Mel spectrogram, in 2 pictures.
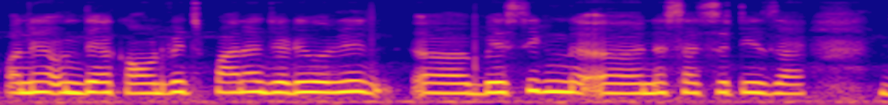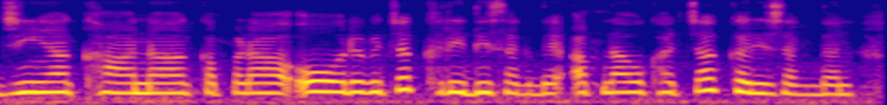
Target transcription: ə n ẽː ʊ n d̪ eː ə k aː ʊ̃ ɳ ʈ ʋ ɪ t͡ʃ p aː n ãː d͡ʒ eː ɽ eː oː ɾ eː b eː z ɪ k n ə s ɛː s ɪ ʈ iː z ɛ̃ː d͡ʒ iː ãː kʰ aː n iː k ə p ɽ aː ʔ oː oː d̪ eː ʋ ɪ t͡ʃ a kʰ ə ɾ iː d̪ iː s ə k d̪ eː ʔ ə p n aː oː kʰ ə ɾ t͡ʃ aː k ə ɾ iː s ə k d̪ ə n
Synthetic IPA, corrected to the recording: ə n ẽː ʊ n d̪ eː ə k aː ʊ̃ ɳ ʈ ʋ ɪ t͡ʃ p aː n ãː d͡ʒ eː ɽ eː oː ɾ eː b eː s ɪ k n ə s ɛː s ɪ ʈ iː z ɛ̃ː d͡ʒ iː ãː kʰ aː n aː k ə p ɽ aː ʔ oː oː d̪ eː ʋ ɪ t͡ʃ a kʰ ə ɾ iː d̪ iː s ə k d̪ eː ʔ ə p n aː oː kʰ ə ɾ t͡ʃ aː k ə ɾ iː s ə k d̪ ə n

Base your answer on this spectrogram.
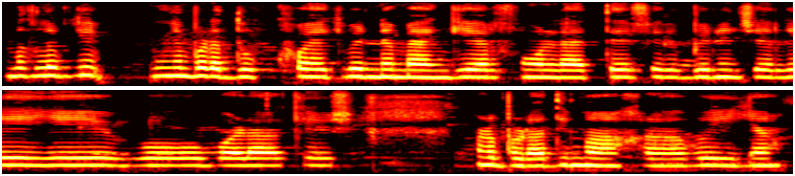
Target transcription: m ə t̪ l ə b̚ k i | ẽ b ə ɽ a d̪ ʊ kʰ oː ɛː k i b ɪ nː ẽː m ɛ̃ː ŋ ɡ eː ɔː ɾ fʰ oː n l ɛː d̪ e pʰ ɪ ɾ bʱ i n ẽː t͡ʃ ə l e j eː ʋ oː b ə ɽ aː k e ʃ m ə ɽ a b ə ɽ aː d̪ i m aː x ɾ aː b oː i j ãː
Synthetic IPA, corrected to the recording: m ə t̪ l ə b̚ k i | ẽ b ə ɽ a d̪ ʊ kʰ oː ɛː k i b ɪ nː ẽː m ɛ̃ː ŋ ɡ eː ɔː ɾ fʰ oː n l ɛː t̪ e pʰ ɪ ɾ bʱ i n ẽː t͡ʃ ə l e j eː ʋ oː b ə ɽ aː k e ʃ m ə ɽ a b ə ɽ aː d̪ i m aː x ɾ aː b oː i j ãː

